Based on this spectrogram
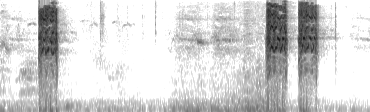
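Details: One rough, scratchy squawk from a yellow-sided green-cheeked conure parrot, then after a two-second pause a quick pair of equally harsh screeches.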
